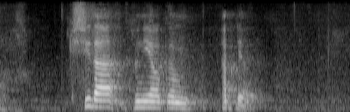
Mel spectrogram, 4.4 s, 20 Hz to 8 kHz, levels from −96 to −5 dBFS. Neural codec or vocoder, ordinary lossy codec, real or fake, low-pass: codec, 24 kHz, 0.9 kbps, WavTokenizer, medium speech release version 2; none; fake; 7.2 kHz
